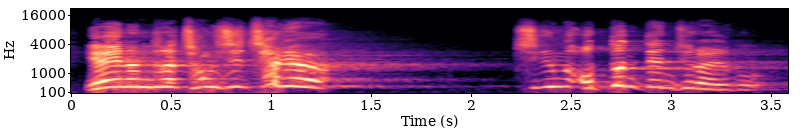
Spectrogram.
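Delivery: loud, high scolding yell; furious elder yelling at partygoers; angry shout. Pretend. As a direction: rebuke careless youths. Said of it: "이렇게 얘기를 해야죠".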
